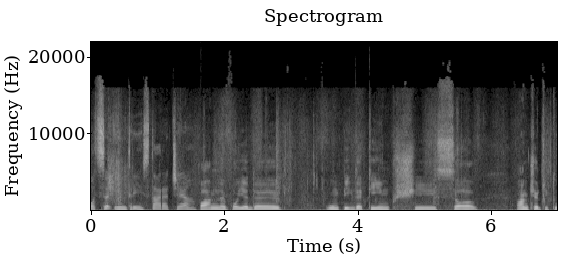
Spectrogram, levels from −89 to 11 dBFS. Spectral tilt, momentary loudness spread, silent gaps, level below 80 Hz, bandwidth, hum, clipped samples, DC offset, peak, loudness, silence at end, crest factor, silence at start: -4.5 dB/octave; 6 LU; none; -46 dBFS; 18.5 kHz; none; under 0.1%; under 0.1%; -6 dBFS; -23 LUFS; 0 s; 18 dB; 0 s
